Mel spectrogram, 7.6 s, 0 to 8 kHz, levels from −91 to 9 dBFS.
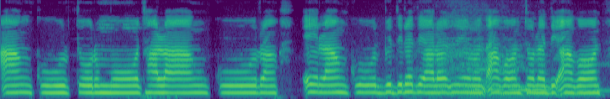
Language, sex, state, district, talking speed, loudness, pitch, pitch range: Chakma, female, Tripura, Dhalai, 100 wpm, -16 LUFS, 210 Hz, 210-215 Hz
